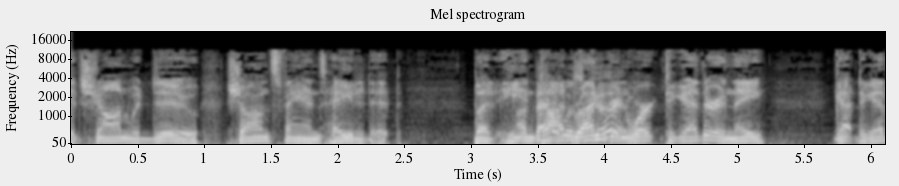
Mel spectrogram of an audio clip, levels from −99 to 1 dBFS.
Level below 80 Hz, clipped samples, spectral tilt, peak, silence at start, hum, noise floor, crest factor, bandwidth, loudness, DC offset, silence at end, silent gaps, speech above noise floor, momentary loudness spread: -40 dBFS; under 0.1%; -4.5 dB/octave; -6 dBFS; 0 s; none; -42 dBFS; 14 dB; 11.5 kHz; -19 LUFS; under 0.1%; 0 s; none; 24 dB; 8 LU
